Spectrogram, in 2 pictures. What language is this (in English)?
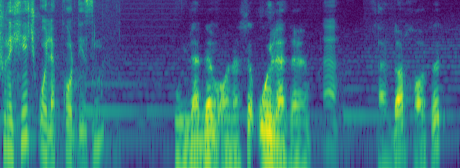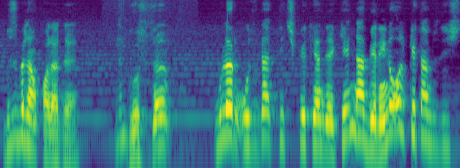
Turkish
